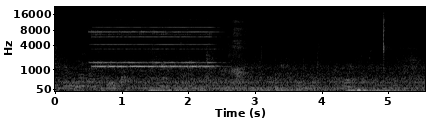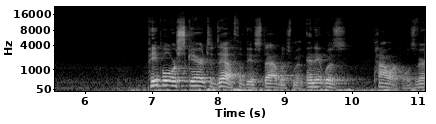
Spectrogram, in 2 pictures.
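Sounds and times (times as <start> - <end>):
low hum: 0.0 - 11.0
telephone ringing with electronic trill: 0.5 - 2.6
speech: 7.0 - 11.0.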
